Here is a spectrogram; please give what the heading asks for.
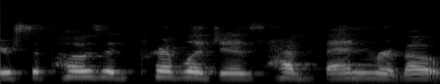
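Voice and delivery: ordinary talk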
